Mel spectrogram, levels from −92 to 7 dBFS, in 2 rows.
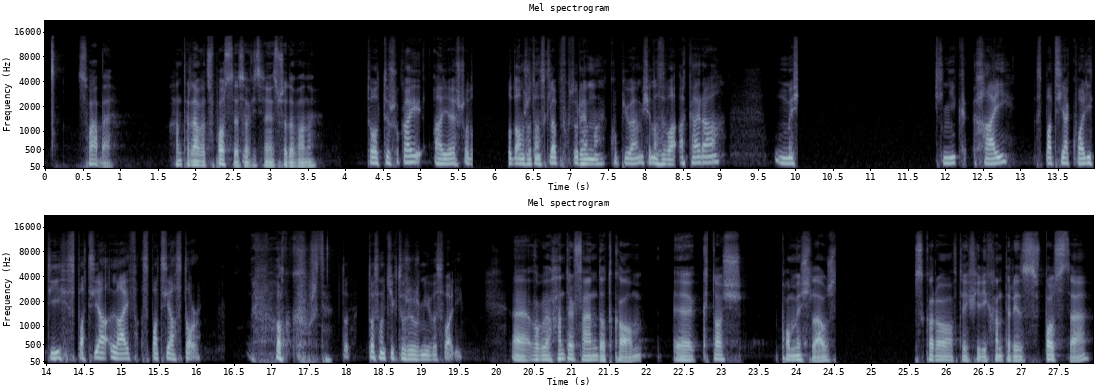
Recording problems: audio cutting out; at 5.5 s, at 10 s for 2 s and at 25 s for 1 s

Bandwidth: 14.5 kHz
